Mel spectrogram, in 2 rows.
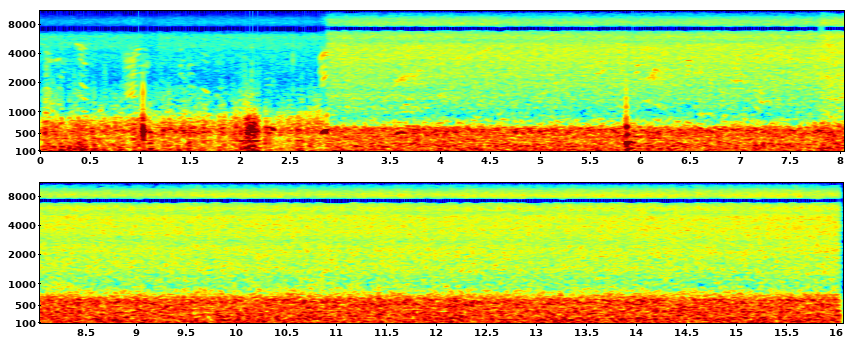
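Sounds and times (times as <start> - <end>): waterfall roaring: 2.9 - 16.0.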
